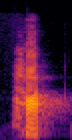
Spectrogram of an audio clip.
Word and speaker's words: hot: Another example of a T we pronounce with a stop T. Hot coffee.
